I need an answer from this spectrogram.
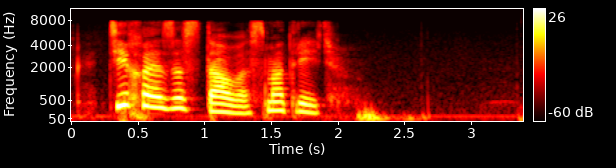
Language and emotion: Russian, positive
